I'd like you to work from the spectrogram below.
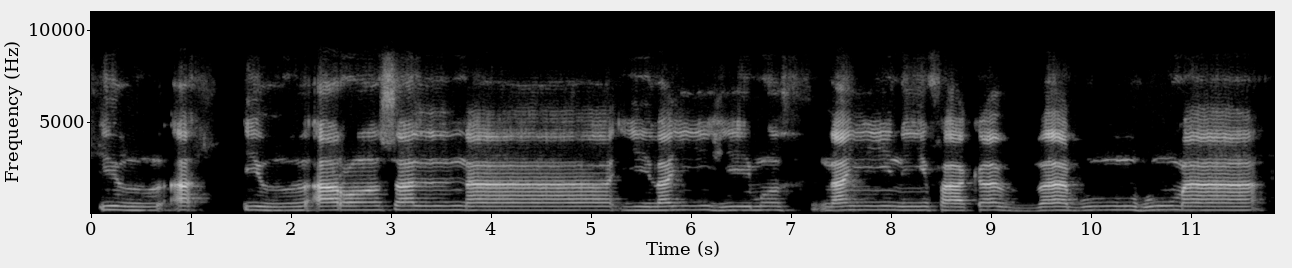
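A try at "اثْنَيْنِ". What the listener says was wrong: Ya, pas yang sa dan musna dikeluarkan suara sukunnya. Musna, coba. Jadi suaranya itu ke dalam, mus gitu.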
